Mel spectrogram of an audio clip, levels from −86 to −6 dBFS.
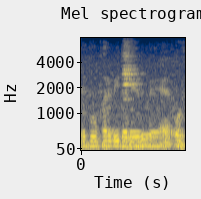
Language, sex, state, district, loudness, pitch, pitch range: Hindi, male, Uttar Pradesh, Shamli, -15 LUFS, 125 Hz, 120-125 Hz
